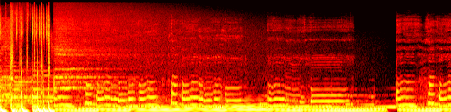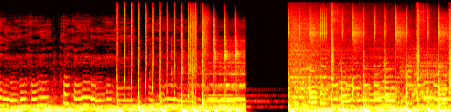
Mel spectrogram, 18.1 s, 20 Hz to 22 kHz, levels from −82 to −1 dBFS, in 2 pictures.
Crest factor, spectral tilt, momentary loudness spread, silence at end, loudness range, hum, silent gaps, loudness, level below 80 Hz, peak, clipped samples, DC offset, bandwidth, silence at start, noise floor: 10 dB; -6 dB/octave; 7 LU; 0 s; 4 LU; none; none; -12 LUFS; -14 dBFS; 0 dBFS; under 0.1%; under 0.1%; 20 kHz; 0 s; -51 dBFS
